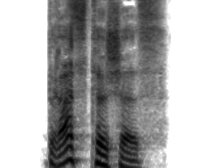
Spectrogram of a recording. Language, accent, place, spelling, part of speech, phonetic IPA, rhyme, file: German, Germany, Berlin, drastisches, adjective, [ˈdʁastɪʃəs], -astɪʃəs, De-drastisches.ogg
- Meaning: strong/mixed nominative/accusative neuter singular of drastisch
